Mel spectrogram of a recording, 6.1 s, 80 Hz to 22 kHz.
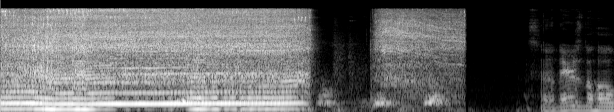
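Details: Makita XPH07 brushless cordless hammer drill with a concrete bit, hammer mode, speed 2, boring into a cinder block. Steady high motor whine with fast, even hammering chatter, then winds down. Normal hammer drilling.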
